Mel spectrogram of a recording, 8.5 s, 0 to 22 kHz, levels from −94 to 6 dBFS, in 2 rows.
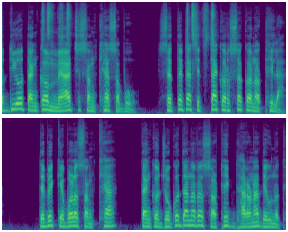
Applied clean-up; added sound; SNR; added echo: neural mask model Resemble Enhance denoiser.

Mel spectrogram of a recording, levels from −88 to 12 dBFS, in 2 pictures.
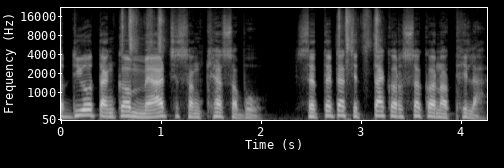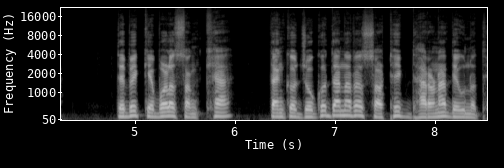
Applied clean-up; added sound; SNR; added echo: none; Rattle (instrument); 11 dB; none.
